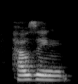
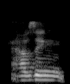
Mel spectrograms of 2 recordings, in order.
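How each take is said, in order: Both takes have the same delivery.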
